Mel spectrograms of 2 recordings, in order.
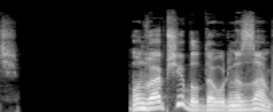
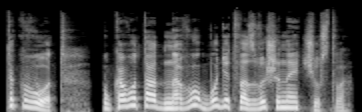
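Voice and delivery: higher, lively lady planning aloud; lady novelist, animated; 6 semitones higher than usual. A narrator's reading. Каролина explains the new plot to the doctor, animated. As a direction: lay out your plot with growing interest.

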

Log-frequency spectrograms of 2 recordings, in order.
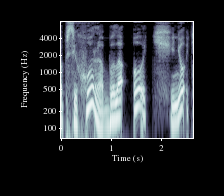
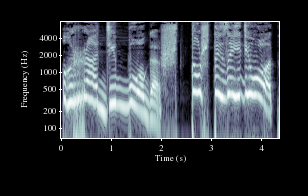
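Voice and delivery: slow, high-pitched moan; drawn-out, exasperated wail; exasperated groan; much slower than usual. A narrator's reading. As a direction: groan the insult out in despair. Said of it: "простонала королева".

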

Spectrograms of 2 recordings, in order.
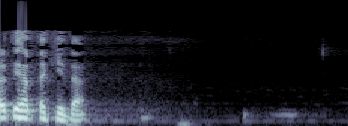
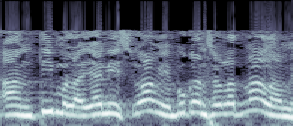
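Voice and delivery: higher, insistent scolding; raised preacher's rebuke; emphatic rebuke; 9 semitones higher, 3 dB louder than usual. Real, not acted. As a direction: drive the point home to the wife.

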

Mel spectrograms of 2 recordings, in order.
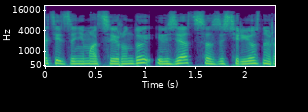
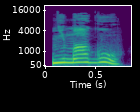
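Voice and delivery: higher, louder panicked cry; hysterical cry; 4 semitones higher, 3 dB louder, slower than usual. A narrator's reading. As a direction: blurt it out in panic. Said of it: "Голос трубки прозвучал истерично".

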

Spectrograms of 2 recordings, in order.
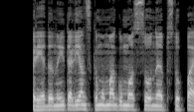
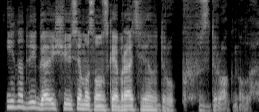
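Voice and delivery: ordinary delivery

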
